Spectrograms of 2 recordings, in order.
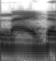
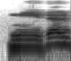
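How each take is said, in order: First: The first vowel sounds like 'eye'. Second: The first vowel sounds like 'ee'. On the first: "और नाइदर भी कह सकते हैं" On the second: "नीदर भी कह सकते हैं"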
